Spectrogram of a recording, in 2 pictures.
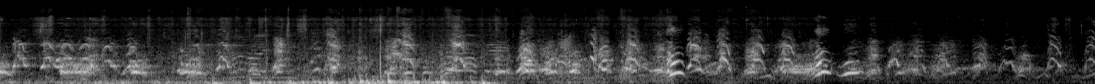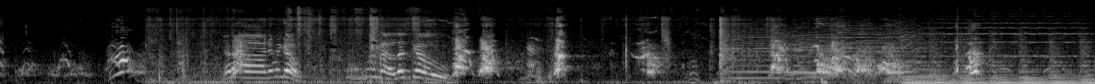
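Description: A pack of dogs barking, yipping and whining in many short overlapping calls, with a brief lull about halfway through.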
